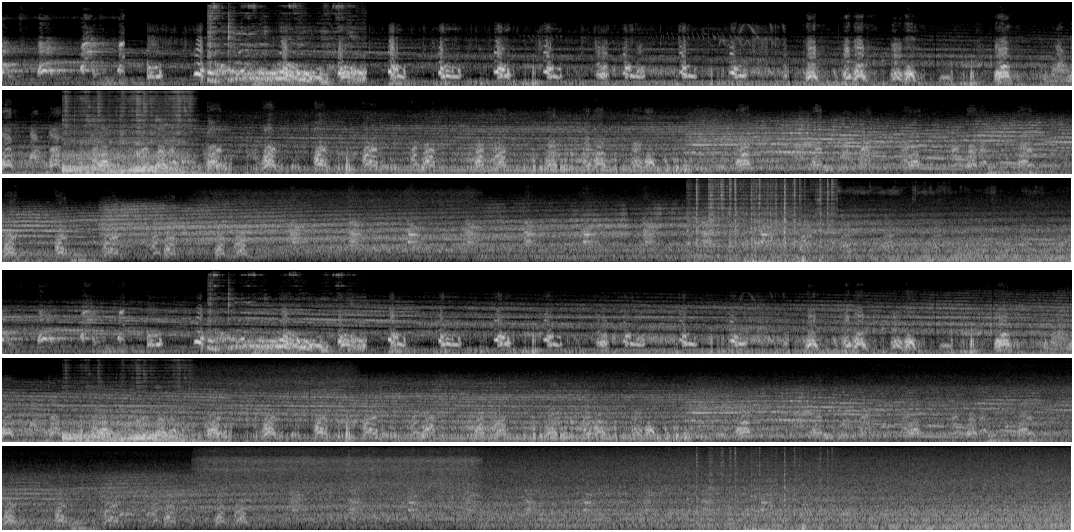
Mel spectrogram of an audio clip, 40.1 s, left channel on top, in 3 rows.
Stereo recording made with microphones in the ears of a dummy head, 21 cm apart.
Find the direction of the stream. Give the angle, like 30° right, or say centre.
80° right.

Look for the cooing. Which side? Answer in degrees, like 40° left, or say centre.
40° left.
